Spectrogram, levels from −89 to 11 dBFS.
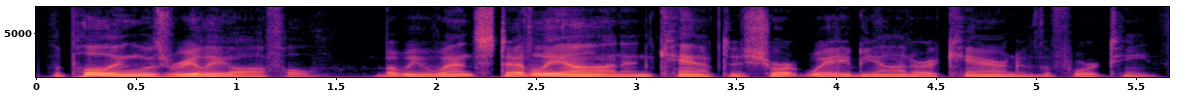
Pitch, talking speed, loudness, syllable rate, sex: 115 Hz, 220 wpm, -17 LUFS, 5.3 syllables/s, male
